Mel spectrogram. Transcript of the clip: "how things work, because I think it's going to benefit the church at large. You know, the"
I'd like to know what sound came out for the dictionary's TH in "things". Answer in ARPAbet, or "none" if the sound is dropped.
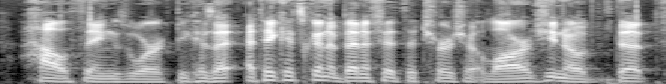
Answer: TH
